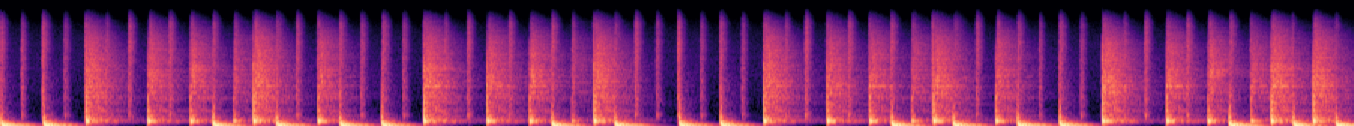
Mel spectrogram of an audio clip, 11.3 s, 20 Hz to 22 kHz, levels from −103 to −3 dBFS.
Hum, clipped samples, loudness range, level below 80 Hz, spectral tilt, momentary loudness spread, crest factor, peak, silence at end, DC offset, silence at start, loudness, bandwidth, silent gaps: none; under 0.1%; 1 LU; -18 dBFS; -6.5 dB/octave; 6 LU; 14 dB; -2 dBFS; 0 s; under 0.1%; 0 s; -18 LUFS; 11 kHz; none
